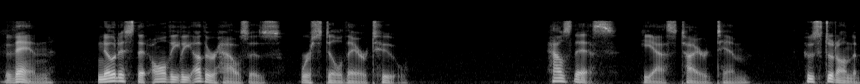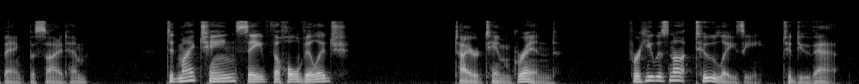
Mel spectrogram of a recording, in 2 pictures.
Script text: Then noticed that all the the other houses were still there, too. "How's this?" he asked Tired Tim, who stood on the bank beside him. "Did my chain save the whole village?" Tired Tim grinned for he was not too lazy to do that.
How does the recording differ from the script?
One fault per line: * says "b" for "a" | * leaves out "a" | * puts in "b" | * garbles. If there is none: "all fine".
all fine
